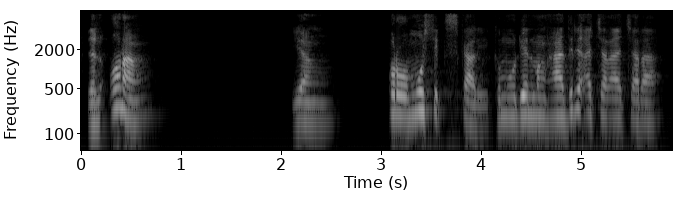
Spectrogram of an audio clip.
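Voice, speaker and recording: A man's voice: high-pitched, measured pace, fairly bright tone. A man giving a chatty, joking religious lecture and answering questions as an ustadz. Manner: jokey, chatty, laughs at his own jokes. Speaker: ustadz, Islamic preacher. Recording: dull lo-fi lecture recording.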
